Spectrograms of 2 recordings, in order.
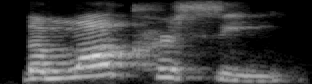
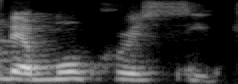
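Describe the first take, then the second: First: The stress is on the second syllable. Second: The stress is not on the second syllable. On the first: The speaker calls it right. "I need to stress the third syllable from the end. That is the mo. So the word should be rightly pronounced democracy" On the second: The speaker calls it wrong. "It's not democracy"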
